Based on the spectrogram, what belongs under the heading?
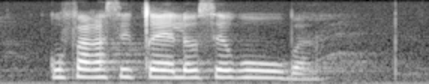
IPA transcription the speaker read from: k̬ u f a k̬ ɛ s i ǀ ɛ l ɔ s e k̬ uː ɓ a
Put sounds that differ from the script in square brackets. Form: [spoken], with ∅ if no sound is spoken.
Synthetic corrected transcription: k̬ u f a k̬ [a] s i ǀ ɛ l ɔ s e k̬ uː ɓ a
